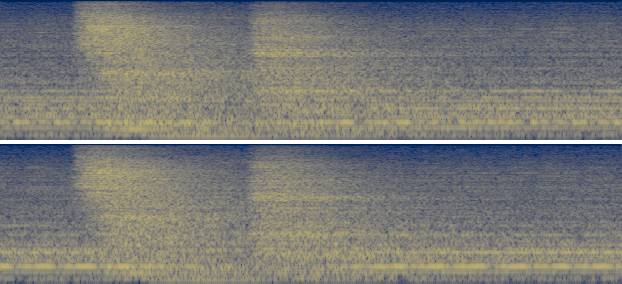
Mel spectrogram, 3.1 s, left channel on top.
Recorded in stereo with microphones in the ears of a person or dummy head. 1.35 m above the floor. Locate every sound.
0.0 s an engine running: 20° right (ahead or behind), 1.4 m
